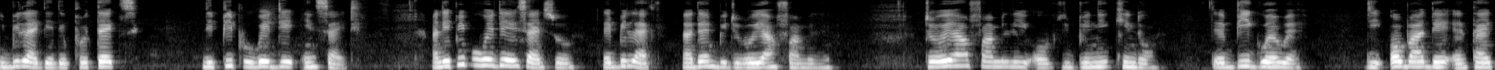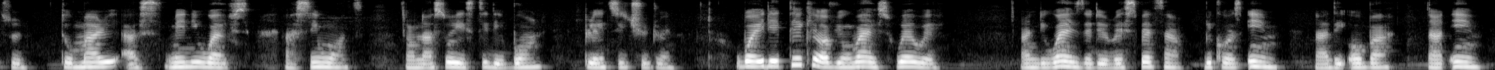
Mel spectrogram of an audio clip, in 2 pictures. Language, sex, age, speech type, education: Nigerian Pidgin, female, 60+, spontaneous, tertiary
